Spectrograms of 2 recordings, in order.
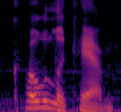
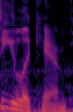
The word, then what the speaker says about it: coelacanth: coelacanth okay oh man I really want to pronounce it Cola camp but okay you did say it's pronounced coelacanth right am I saying it right coelacan that feels right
